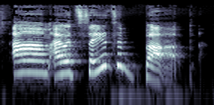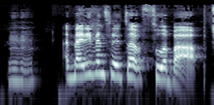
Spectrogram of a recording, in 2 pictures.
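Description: A woman's high, bright, sharp voice, raised and projected, at a fairly slow pace with very wide pitch swings. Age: 20s. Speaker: director and actor. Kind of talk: casual chat.

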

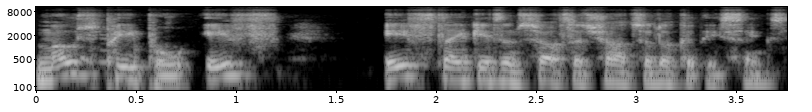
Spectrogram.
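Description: A man with a slight Cockney accent talks at a fairly quick pace. His voice is somewhat breathy, with lively intonation. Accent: English, slight Cockney twang. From London, England. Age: 40s. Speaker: former atheist turned reverend, ex-policeman. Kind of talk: interview testimony. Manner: halting, with many fillers and repetitions.

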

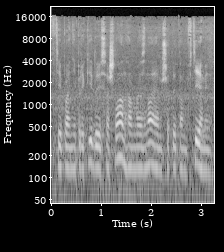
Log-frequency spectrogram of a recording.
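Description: There is audible room echo and noticeable background noise. Through it, a man speaks at medium pitch. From Kherson, southern Ukraine. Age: 40s. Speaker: local councillor and volunteer, former captive. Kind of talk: testimony interview.

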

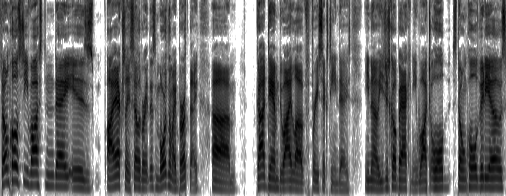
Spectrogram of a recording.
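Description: On a very clean recording with a silent background, a man with an unremarkable speaking voice talks at a moderate pace in a fairly high pitch with ordinary pitch variation. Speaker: comedy podcast co-host. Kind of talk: casual chat.

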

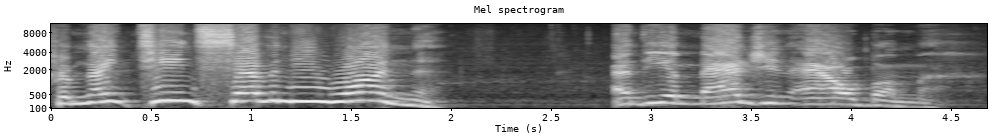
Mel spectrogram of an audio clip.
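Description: The tone is warm and enthusiastic, with noticeable background noise behind the voice. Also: man. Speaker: radio host. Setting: live radio studio. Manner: chatty, warm, enthusiastic fan; slightly rambling, stumbling over words.

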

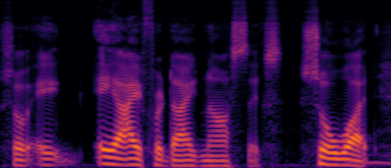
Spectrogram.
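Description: A man with an American accent talks at a medium pitch, using an ordinary speaking voice with ordinary pitch variation. The sound is dry and close with no echo, and the background is quiet. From Portland, Oregon, US. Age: 40s. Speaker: venture capitalist. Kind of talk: interview. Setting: studio.

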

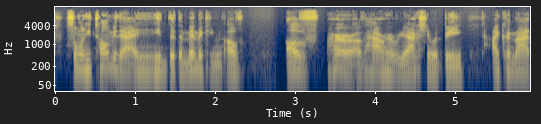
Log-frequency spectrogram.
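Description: The sound is dry and close with no echo as a man of medium pitch speaks at a fairly quick pace with ordinary pitch variation. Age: 30s. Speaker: podcast co-host. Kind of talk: casual chat. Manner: animated.

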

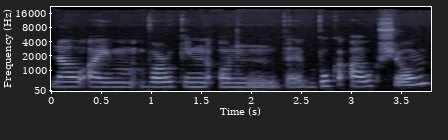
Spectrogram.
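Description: In a Ukrainian accent, a woman speaks very slowly with a fairly high pitch and a dark, mellow tone. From Ukraine. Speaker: journalism student. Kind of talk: interview. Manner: halting.

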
